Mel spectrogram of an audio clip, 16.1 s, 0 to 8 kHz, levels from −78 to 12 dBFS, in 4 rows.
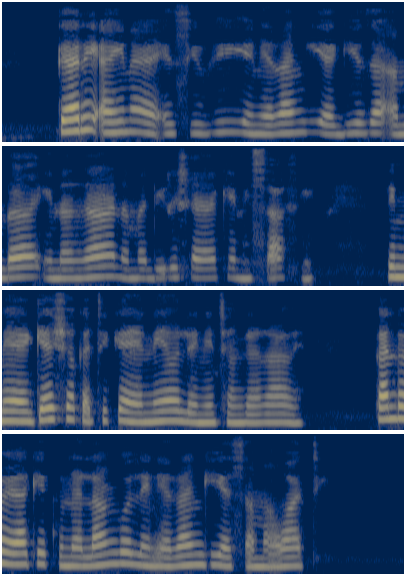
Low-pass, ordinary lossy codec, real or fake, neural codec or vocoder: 7.2 kHz; MP3, 32 kbps; fake; autoencoder, 48 kHz, 32 numbers a frame, DAC-VAE, trained on Japanese speech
